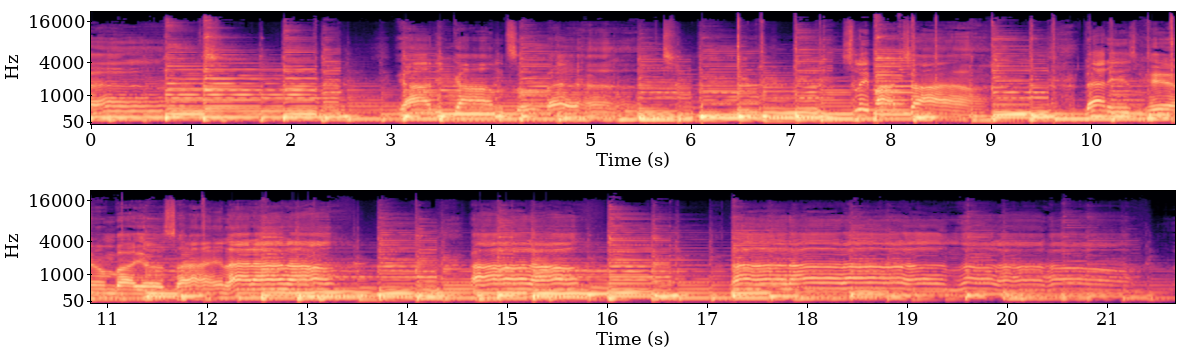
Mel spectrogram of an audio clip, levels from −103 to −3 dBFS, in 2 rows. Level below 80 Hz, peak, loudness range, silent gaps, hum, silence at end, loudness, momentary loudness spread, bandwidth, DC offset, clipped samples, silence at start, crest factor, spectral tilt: -50 dBFS; 0 dBFS; 3 LU; none; none; 0 s; -13 LUFS; 8 LU; 19.5 kHz; under 0.1%; under 0.1%; 0 s; 14 dB; -6 dB/octave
